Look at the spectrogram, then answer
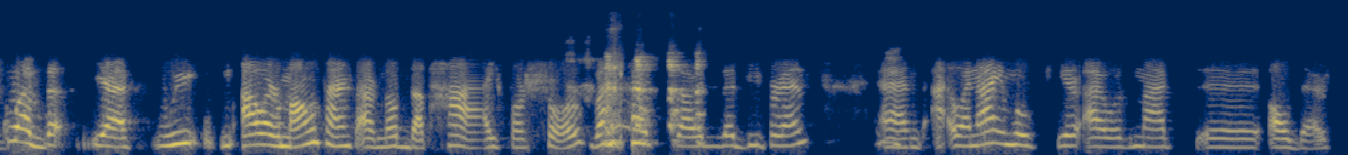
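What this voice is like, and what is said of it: Non-native accent. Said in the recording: “Here is my accent now, you know. I couldn't get rid of it.”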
